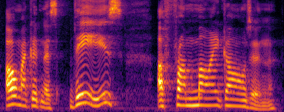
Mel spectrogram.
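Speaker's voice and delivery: thrilled by the hydrangeas she grew herself, delighted; delighted gasp. Real, not acted. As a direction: gush over the flowers like you can't believe it. Delighted at her own hydrangeas.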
